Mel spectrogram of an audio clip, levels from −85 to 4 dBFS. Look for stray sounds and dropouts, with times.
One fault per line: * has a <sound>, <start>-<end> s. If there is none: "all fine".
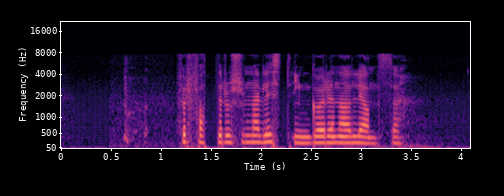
* has a cough, 0.6-0.9 s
